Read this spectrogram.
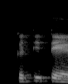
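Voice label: "ketitir", Malay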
